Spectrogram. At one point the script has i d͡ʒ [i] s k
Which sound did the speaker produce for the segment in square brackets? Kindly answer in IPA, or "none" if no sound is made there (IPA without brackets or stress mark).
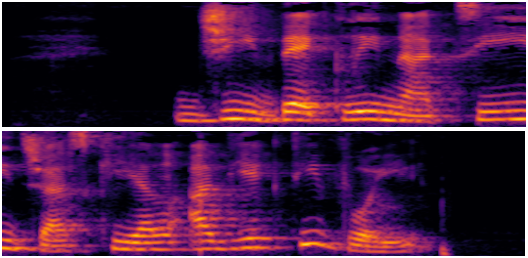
a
